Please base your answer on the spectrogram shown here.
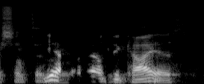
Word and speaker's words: Caius: Caius.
